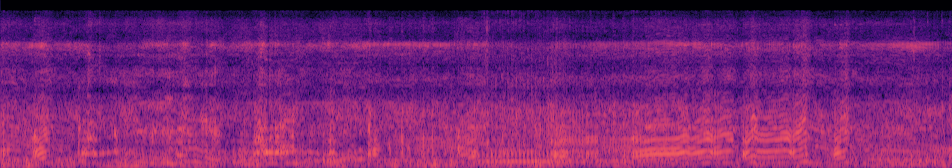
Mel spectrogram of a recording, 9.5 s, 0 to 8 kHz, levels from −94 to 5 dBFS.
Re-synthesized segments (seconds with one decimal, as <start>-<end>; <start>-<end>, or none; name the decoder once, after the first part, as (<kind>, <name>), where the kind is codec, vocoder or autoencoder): 0.7-3.7 (codec, SNAC)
